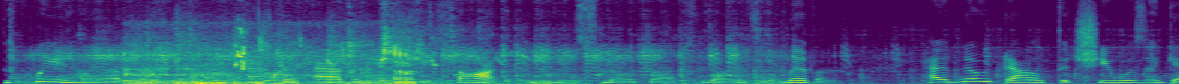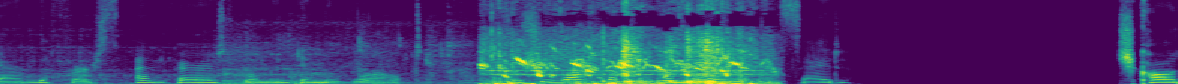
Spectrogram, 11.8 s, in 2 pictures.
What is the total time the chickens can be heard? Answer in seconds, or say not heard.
4 s.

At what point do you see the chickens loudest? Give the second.
9 s.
